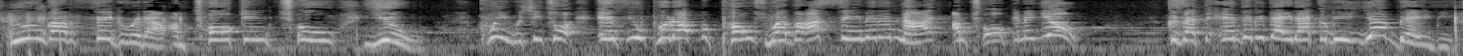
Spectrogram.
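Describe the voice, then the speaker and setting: High bright-voiced impassioned woman. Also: rough recording. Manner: emphatic, preachy, repeats phrases. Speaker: social media poster. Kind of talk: impassioned personal rant.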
